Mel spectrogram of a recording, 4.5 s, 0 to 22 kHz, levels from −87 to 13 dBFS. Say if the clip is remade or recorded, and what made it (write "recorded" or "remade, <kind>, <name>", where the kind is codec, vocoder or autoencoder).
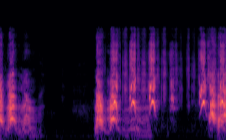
remade, vocoder, BigVGAN v2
